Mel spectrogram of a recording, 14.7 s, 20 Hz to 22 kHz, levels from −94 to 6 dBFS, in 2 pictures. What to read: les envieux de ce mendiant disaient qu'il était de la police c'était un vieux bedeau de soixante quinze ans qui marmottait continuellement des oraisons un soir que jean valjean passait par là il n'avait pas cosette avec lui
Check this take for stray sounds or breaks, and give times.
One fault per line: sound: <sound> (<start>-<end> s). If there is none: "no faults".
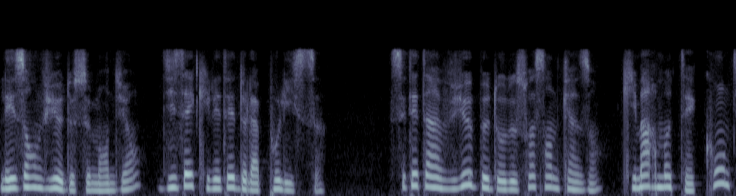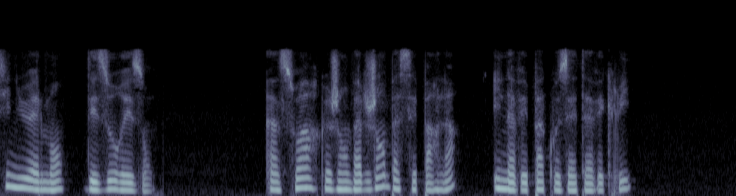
no faults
